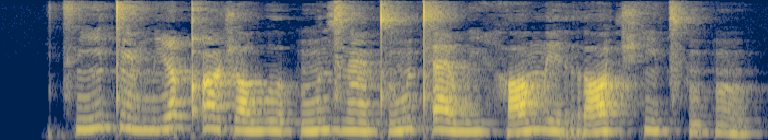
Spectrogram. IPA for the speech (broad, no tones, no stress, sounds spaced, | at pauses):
t͡s ĩ t ẽ m i qʼ õ ʃ ɒ w o ʔ ũ d͡z æ̃ tʼ ũ tʼ æ w ĩ h ɒ m e r ɒ t͡ʃʰ ĩ t͡sʼ ũ ʔ õ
